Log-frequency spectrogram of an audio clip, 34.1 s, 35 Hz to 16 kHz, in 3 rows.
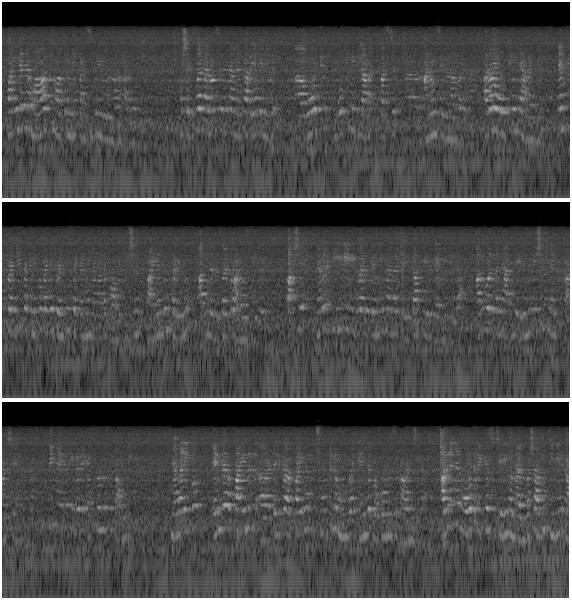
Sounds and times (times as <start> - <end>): Speech: 0.1 - 2.9, 3.6 - 25.4, 26.1 - 34.0.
